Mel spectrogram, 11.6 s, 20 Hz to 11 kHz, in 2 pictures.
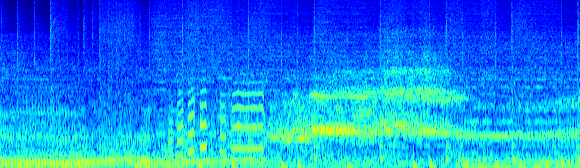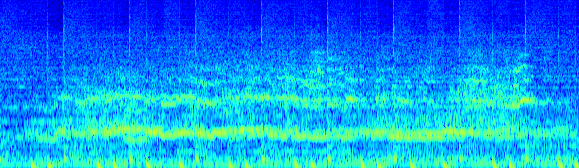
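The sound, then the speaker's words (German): Tires screech as a Continental GT V8 drifts sideways on a race track, arriving in fifth gear. A continuous, loud squeal rides over a steady engine roar throughout. “Wer ballert mit seinem Continental GT V8 auf dem Bilsterberg quer durch die Gegend?”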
